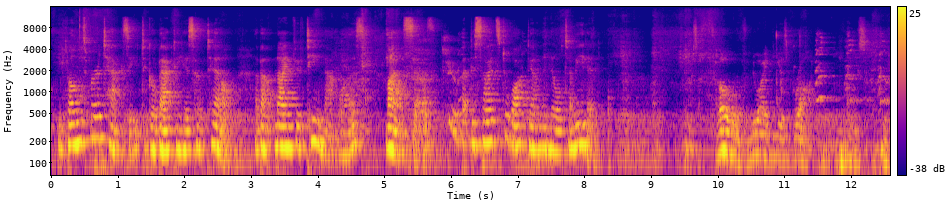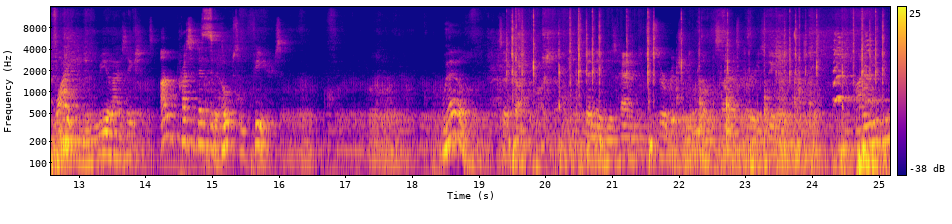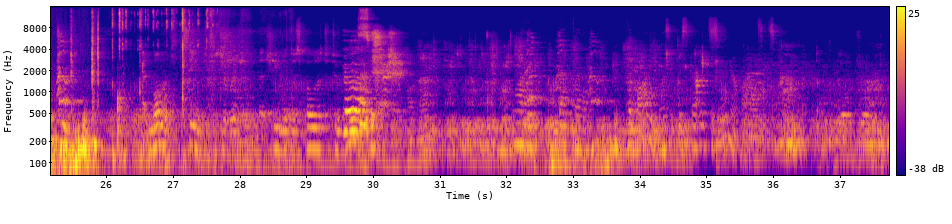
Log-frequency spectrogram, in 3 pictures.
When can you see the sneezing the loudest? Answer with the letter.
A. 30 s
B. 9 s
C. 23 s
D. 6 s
A.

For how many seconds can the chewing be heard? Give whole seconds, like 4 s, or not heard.
not heard.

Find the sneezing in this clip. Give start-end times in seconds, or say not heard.
5.2-6.2, 21.9-23.0, 29.6-30.4.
